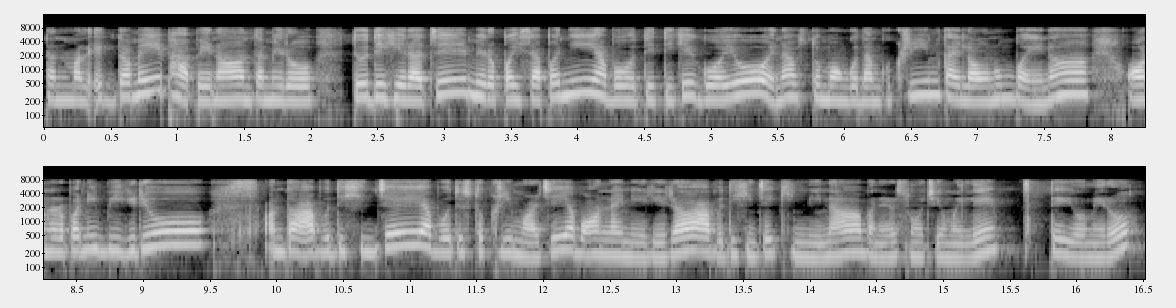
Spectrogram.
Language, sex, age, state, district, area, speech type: Nepali, female, 18-30, West Bengal, Darjeeling, rural, spontaneous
